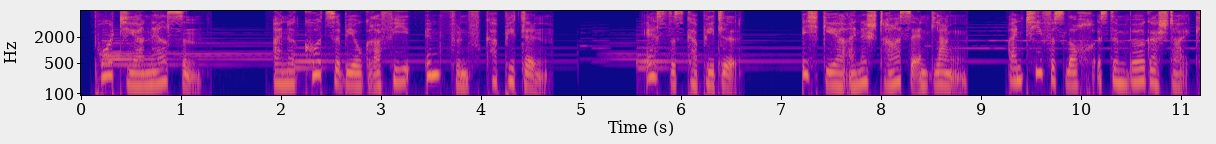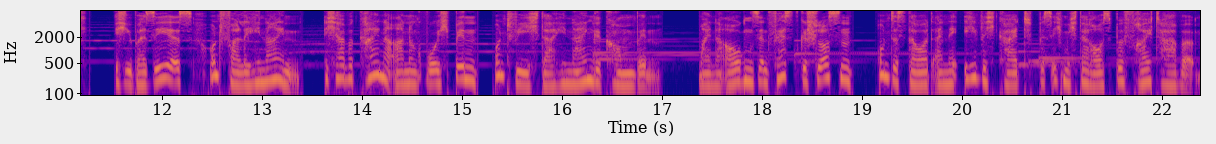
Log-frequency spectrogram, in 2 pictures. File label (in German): Kommentar Dynamisch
